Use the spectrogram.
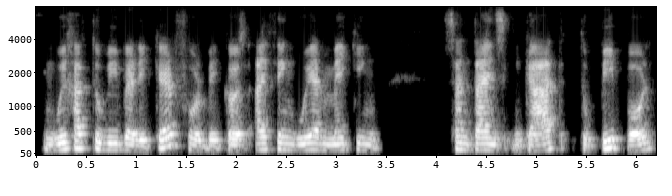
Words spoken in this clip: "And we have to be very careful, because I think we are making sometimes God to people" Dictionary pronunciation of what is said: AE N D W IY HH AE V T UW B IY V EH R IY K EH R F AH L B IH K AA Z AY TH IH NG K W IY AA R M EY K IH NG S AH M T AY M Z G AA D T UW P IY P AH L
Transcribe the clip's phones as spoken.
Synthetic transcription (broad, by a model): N W IY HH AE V T UW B IY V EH R IY K EH R F AH L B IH K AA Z AY TH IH NG K W IY AA R M EY K IH NG S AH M T AY M S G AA T UW P IY P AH L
